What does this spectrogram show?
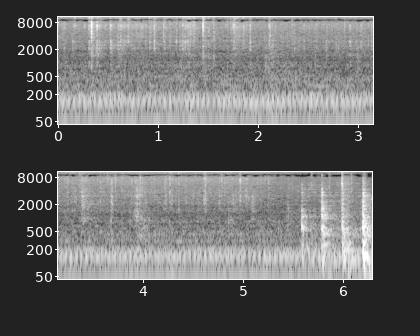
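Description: Oat appams frying in oil in a non-stick appe pan, with a soft crackle of scattered small ticks over a steady low hum. Near the end a glass lid clatters as it is set down on the pan.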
